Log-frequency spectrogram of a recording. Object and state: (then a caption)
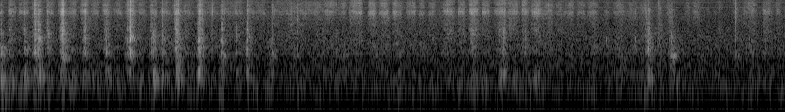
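Scratch art paper sheet. A wooden stylus scratches and rubs across a flat, black-coated scratch art paper sheet lying on a table, filling in shapes. Quiet, irregular rasping strokes with a bright, papery hiss come quickly in the first couple of seconds. They then settle into softer, steadier rubbing, with a few sharper strokes returning near the end.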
